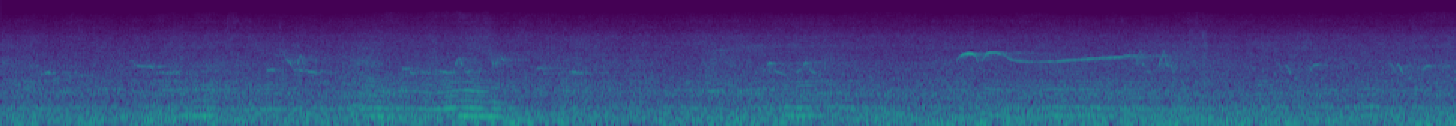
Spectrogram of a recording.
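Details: Honey bees busy at their hive on a wet morning, surrounded by gardens, farms and fields. A thick, steady low hum carries through, with scattered bird chirps and one sweeping high whistle.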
